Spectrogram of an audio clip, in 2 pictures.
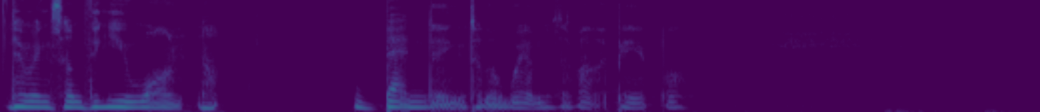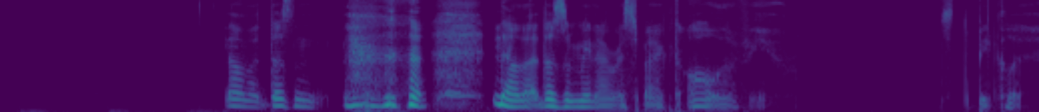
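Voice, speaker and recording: An ASMR performer voicing a suspicious, sardonic villain jester cookie in an intimate roleplay, breathy and often dropping to a whisper, close on the mic. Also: medium pitch, fairly even intonation, no room sound. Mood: sardonic, grudging. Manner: sardonic, teasing, drawn-out phrasing. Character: mischievous, suspicious, guarded villain cookie jester, grudgingly softening. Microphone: close, dry microphone.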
